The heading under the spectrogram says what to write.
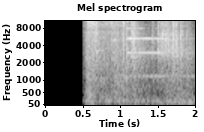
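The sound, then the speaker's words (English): A cash-register money bell sound effect rings out suddenly after silence, a bright metallic ding with a drawer-like clatter that sustains loudly to the end, with no talking. “Jay, hit that money bell.”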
